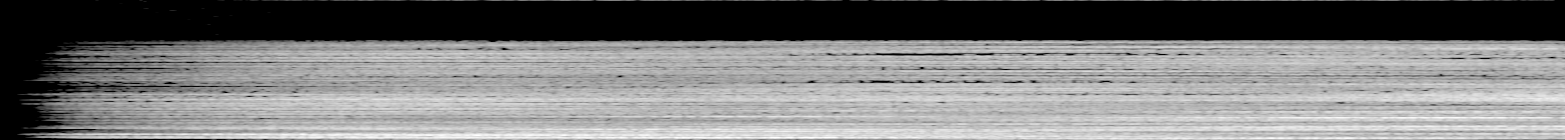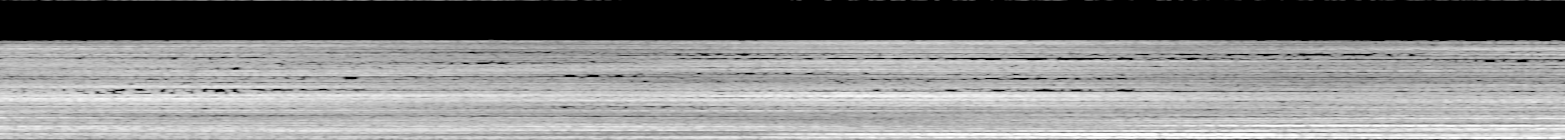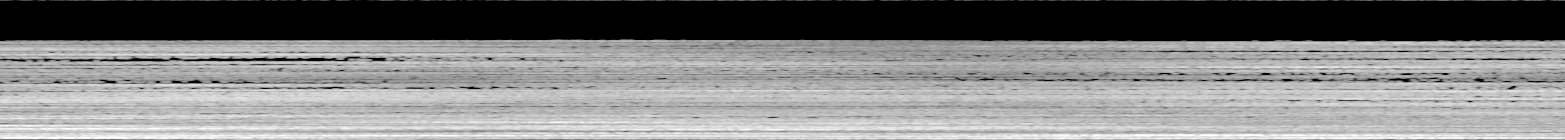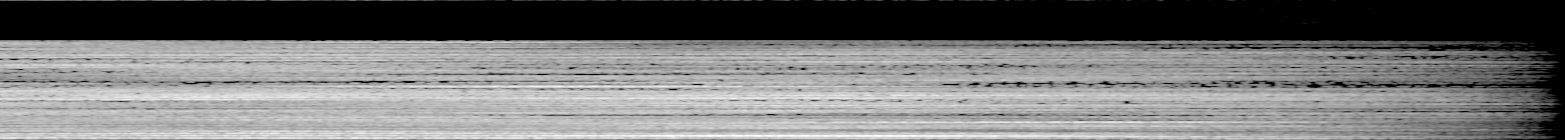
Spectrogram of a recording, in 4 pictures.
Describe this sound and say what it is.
An evolving, mysterious drone perfect for sci-fi movies. Sample generated via computer synthesis.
